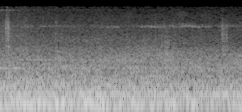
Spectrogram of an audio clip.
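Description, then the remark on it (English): A black car with no headlights on drives past a stopped police car at an intersection at night, with a steady, low engine rumble that stays fairly even in loudness throughout, with no voices. “The car passes us.”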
